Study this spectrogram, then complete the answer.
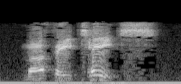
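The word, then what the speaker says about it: mathetes (μαθητής): Number five, mathetes is how that's pronounced, mathetes, and it's written mu, alpha, theta, eta, tau, eta, pardon me, sigma. Tony's got it right, and you would put an accent, acute accent, over the last eta, and then it would be pronounced mathetes, mathetes.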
